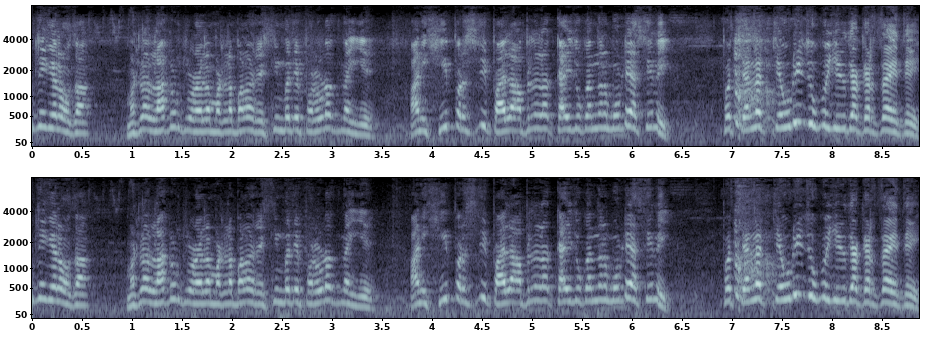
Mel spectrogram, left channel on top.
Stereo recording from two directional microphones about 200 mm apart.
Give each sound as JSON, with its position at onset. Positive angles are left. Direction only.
{"t": 0.0, "sound": "a man's voice", "side_deg": -5}
{"t": 3.8, "sound": "speech", "side_deg": -35}
{"t": 4.4, "sound": "speech", "side_deg": -10}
